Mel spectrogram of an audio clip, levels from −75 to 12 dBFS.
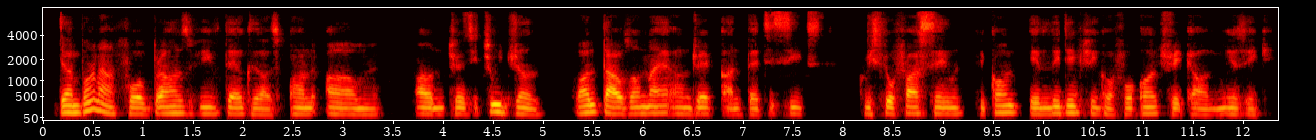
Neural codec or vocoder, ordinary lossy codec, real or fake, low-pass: codec, 16 kHz, 1 kbps, FunCodec, trained on LibriTTS, 50 frames a second; AAC, 32 kbps; fake; 7.2 kHz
